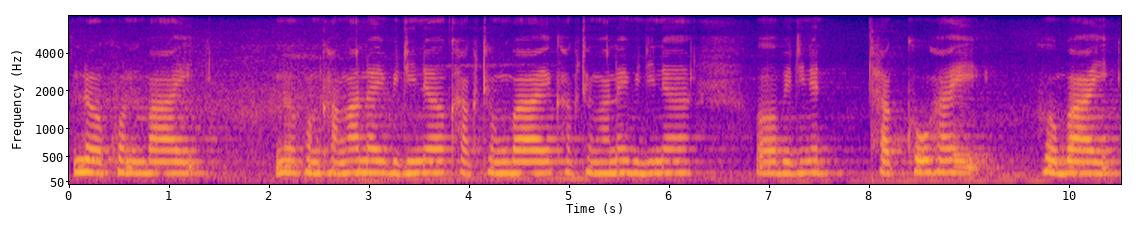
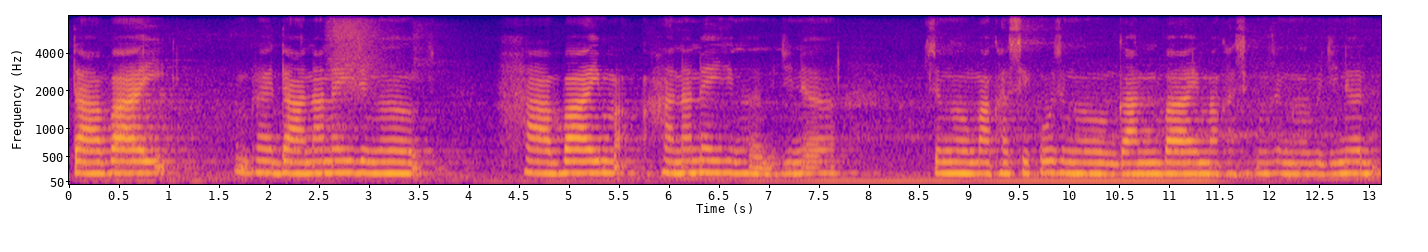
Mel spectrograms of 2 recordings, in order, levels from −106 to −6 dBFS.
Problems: constant background noise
